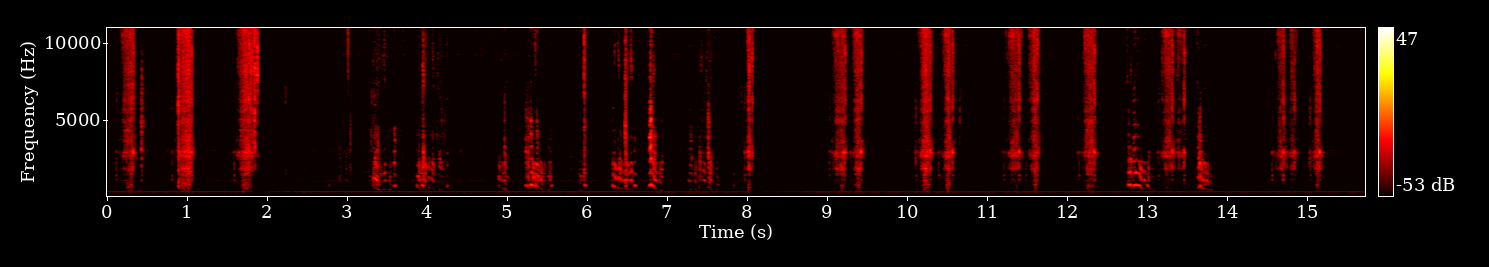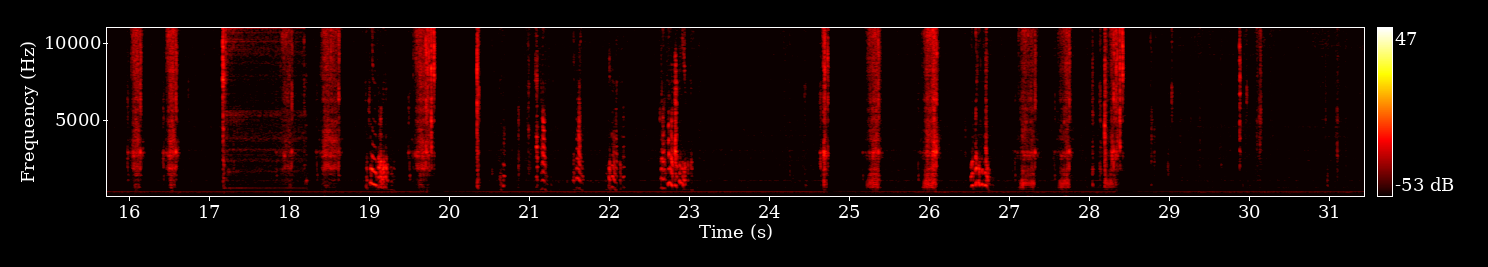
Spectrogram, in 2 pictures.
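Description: Suit-jacket fabric rustling and scraping in short bursts as it is handled and shifted under an industrial sewing machine, with a few sharp clicks, over a faint steady hum.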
